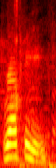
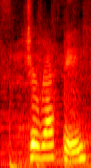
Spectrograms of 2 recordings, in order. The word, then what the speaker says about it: Graffy: Pronounced Greffy, not giraffe.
